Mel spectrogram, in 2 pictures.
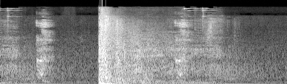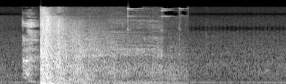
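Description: A rifle fires two loud shots that boom and echo away.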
